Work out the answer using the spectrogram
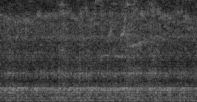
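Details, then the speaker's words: Garden weed torch after regulator replacement, turned up to full flow: strong, even hiss and roar with no sputter or pulsing; burning cleanly. "you can see that flame turn that up a little more make it really sizzle as you can hear that you can start burning stuff"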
